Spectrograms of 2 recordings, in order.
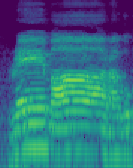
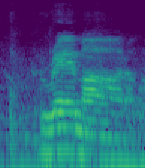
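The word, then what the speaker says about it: ῥῆμα: 그래서 레마라고 발음하지 않고 히읗 발음을 먼저 해서 흐레마라고 한다.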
